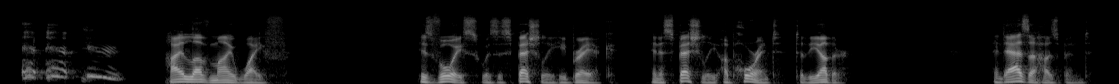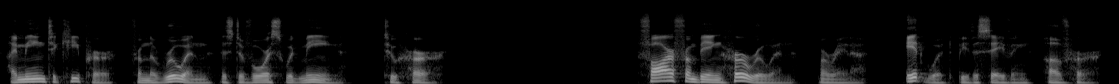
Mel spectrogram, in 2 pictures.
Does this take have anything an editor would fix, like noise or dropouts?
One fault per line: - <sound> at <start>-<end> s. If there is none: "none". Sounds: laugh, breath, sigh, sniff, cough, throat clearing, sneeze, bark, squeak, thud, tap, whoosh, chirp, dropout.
- throat clearing at 0.2-1.3 s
